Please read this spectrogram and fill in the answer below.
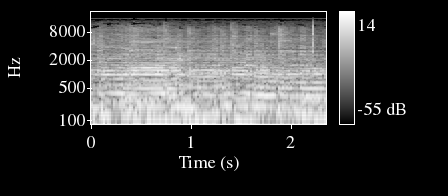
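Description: Live instrumental music from an electric bass guitar and a harmonica: the harmonica holds sustained notes over a plucked bass line.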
